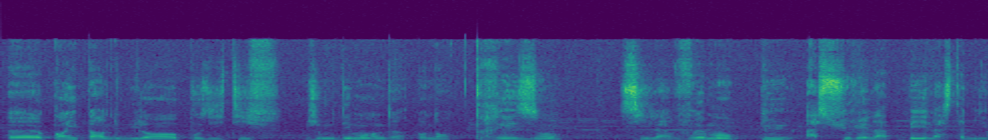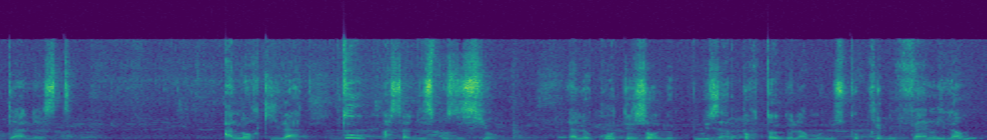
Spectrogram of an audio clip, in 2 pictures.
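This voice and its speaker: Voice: medium pitch, expressive, moderate pace, mellow, soft background music. A guest from the Congo, giving emphatic, indignant interview answers with frequent hesitations. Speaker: political commentator guest.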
